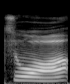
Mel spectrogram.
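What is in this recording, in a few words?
"zuo3", Mandarin pinyin syllable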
